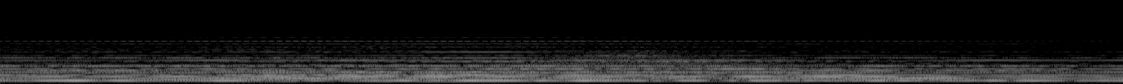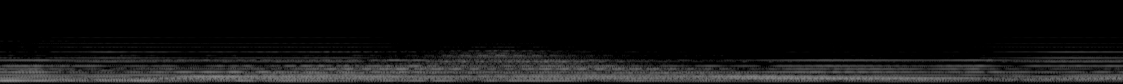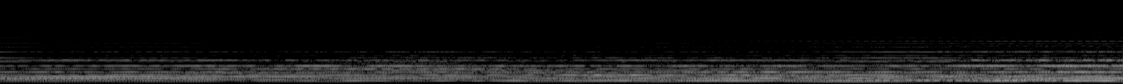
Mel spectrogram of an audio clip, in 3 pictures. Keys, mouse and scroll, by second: 0.2 ctrl+z, 0.6 ctrl+z, 4.3 a, 4.8 ctrl+z, 5.3 ctrl+z, 10.4 ctrl+s, 18.1 click, 18.3 click, 20.2 ctrl+c, 20.9 ctrl+r, 23.6 Delete, 27.2 m, 28.0 b.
